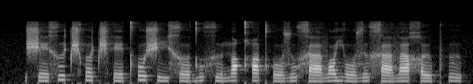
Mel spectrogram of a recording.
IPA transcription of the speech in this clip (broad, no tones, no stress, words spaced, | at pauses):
ʃexɯ t͡ʃʰɤt͡ʃʰet̪ʰo ʃi xɤd̪u xɯn̪ɔ qʰɔkʰozu xavɔ jozɯ xava χɯpʰɯ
